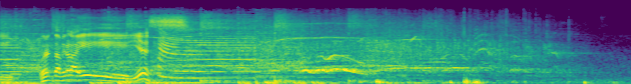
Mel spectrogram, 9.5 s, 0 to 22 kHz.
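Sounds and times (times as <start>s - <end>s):
live audience applause: 0.0s - 8.7s
speech: 0.6s - 2.8s.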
